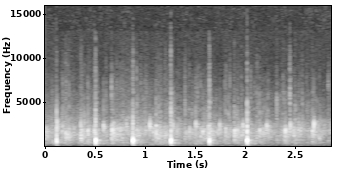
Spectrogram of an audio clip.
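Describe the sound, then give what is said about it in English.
A church audience claps for the ladies present at a morning gathering, a dense patter of many hands with a steady beat of louder claps landing roughly every third of a second, moderately loud, with no talking. “Can we clap for all of our ladies here this morning?”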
